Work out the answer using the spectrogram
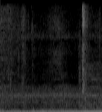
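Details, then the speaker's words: Bathroom exhaust fan after rewiring its switch, which previously wouldn't turn the fan off: steady low even hum with no rattle or scraping; fan running normally. "now you can hear the fan is running by doing that"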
